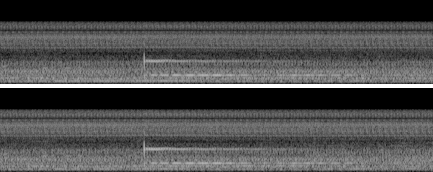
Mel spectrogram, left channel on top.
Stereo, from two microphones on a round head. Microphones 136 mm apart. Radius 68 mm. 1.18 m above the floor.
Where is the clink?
20° right (ahead or behind).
